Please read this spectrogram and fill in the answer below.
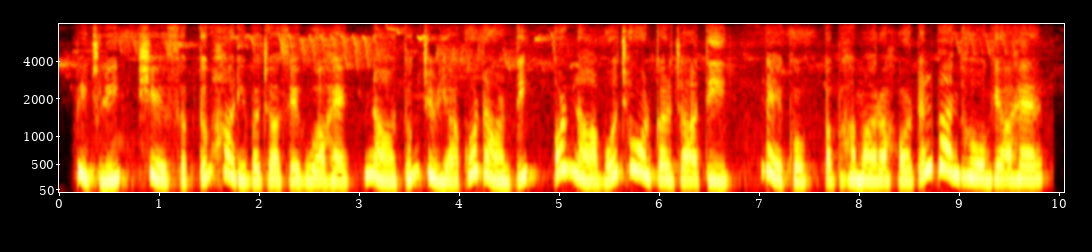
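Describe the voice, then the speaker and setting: A cartoonish character voice that sounds female has a fairly high pitch. The pace is moderate. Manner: gruff, impatient.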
